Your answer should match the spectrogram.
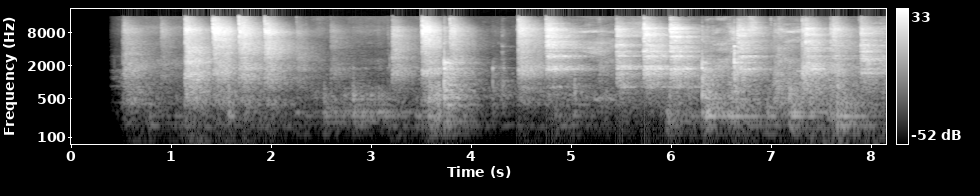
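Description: Wooden Montessori knobbed cylinders knocking against their wooden block and the tabletop as they are lifted out and set down: a quick, uneven series of sharp wooden taps.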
